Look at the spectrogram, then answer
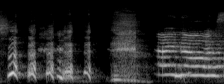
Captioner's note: laughing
